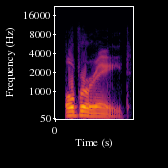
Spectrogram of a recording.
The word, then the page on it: overate: American English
